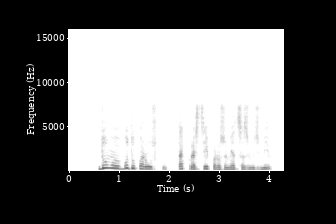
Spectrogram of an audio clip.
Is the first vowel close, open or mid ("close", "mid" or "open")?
close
